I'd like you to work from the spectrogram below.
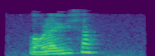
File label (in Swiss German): "balle usse", alsace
